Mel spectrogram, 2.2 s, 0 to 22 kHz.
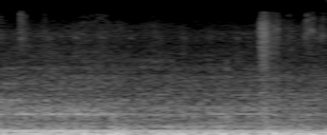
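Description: Dodge Ram 1500 pickup's engine idling steadily, low-pitched and even.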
